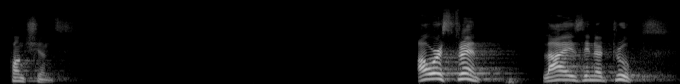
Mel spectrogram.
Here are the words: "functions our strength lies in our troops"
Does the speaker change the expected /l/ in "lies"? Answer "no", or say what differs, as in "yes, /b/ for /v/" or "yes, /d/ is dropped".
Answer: no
